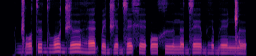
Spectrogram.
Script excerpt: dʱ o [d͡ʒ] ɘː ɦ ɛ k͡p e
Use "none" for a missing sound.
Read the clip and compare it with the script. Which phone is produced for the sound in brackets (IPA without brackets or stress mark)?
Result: d͡ʒ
